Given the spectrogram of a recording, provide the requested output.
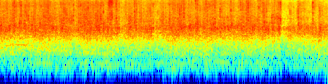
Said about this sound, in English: Somebody give the Lord a hand clap, a shout, a hallelujah, and an amen.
